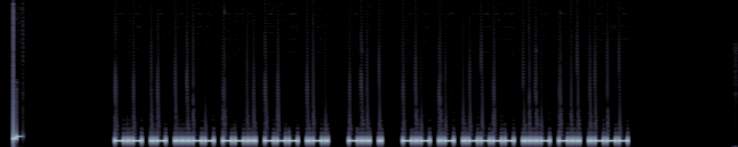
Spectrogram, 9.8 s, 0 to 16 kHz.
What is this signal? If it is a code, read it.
Morse code, heard as a keyed tone, about 30 wpm, 700 Hz. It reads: KA3ZOR DE KA1VDJ
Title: USA Callsign DE Callsign - 6 Characters - 30wpm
